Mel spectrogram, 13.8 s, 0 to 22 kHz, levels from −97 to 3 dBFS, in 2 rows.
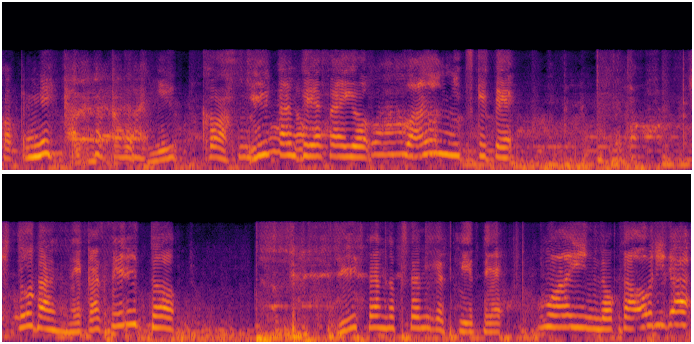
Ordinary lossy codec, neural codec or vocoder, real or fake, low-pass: none; codec, 16 kHz, 2 kbps, FreqCodec, smaller model; fake; none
